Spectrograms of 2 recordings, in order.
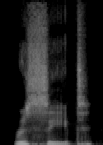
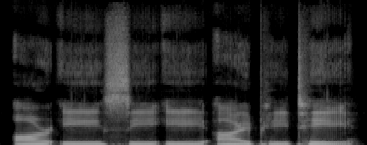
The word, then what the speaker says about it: receipt: Now word number 12 receipt. When learners see r e c e i p t. They often pronounce the p but the p is completely silent.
